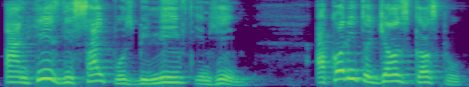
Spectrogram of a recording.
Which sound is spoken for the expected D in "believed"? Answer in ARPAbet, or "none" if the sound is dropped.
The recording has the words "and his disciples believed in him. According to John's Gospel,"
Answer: D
